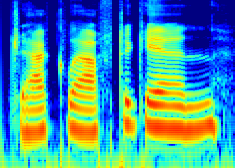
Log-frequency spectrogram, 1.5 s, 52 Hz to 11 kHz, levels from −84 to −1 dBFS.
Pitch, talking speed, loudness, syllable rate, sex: 185 Hz, 120 wpm, -17 LUFS, 3.9 syllables/s, female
